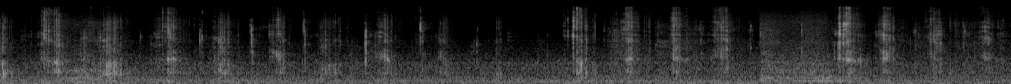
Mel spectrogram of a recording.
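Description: Crispy golden salted egg peyek (fried cracker with peanuts) being bitten and chewed close to the microphone: irregular crisp crunches, a few a second.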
